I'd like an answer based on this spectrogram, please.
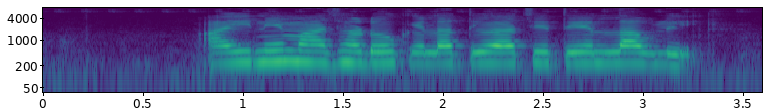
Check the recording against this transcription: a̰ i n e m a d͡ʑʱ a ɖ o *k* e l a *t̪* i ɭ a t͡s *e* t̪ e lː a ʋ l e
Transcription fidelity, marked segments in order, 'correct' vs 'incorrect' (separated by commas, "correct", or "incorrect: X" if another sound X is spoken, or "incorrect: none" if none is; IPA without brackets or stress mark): correct, correct, correct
